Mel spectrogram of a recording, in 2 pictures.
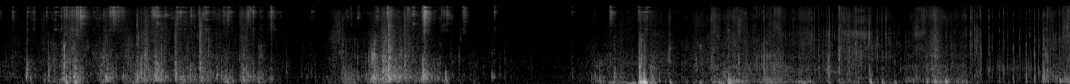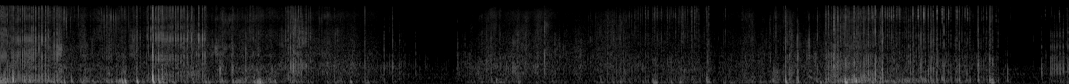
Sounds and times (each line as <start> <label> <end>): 5.9 Scrunching the collar of my sweet leatha bomber jacket 21.3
